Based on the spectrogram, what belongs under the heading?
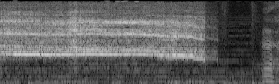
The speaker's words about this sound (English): Well, that's the boy screaming, so... That was? Yes, I've had that one for years now.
